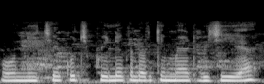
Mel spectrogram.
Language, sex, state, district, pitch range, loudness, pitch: Hindi, male, Uttar Pradesh, Saharanpur, 180-190 Hz, -12 LUFS, 185 Hz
